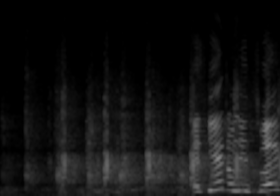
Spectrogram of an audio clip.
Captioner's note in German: Beifall bei der LINKEN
